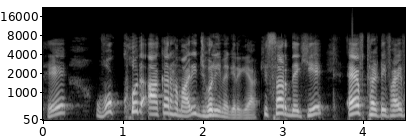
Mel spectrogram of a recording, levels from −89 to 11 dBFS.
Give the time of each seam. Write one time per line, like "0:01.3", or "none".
0:02.6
